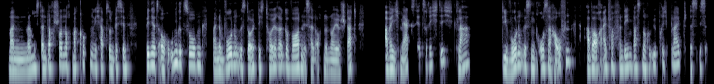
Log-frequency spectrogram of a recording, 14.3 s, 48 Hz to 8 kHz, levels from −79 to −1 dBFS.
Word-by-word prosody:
Man 110 -1 +1
man 110 +1 +1
muss 130 0 -2
dann 120 - +2
doch 130 -1 +2
schon 145 -1 +1
noch 145 -2 -2
mal 125 0 0
gucken. 160 -1 -5
Ich 130 +2 -5
habe 135 0 -1
so 125 - -1
'n 115 - -1
bisschen 130 0 -2 0.3
bin 150 0 +5
jetzt 150 -1 +4
auch 120 -3 +3
umgezogen. 150 -2 +2 0.2
Meine 110 -1 0
Wohnung 145 +1 +4
ist 130 0 -3
deutlich 130 -2 +2
teurer 140 0 +1
geworden. 130 0 +4
Ist - - -3
halt 110 - -1
auch - - -7
'ne 110 - -2
neue 105 -1 0
Stadt. - - 0 0.5
Aber 125 0 +5
ich 115 -1 -1
merke 105 -1 0
es - - -15
jetzt 145 -1 -8
richtig. 180 +5 -5
Klar, 135 +7 0 0.7
die 115 -4 +1
Wohnung 140 +6 +4
ist 140 -1 +1
'n 125 - +2
großer 130 0 0
Haufen, 190 0 0 0.2
aber 115 - +6
auch 115 - +2
einfach 135 +2 -2
von 130 - -4
dem, 135 +1 -1
was 130 0 -1
noch 130 +2 -1
übrig 150 +2 -6
bleibt. 155 +2 -2
Es - - -3
ist 420 - -5
130 Hz, 225 wpm, -25 LUFS, 120-150 Hz, 0.7 s, aber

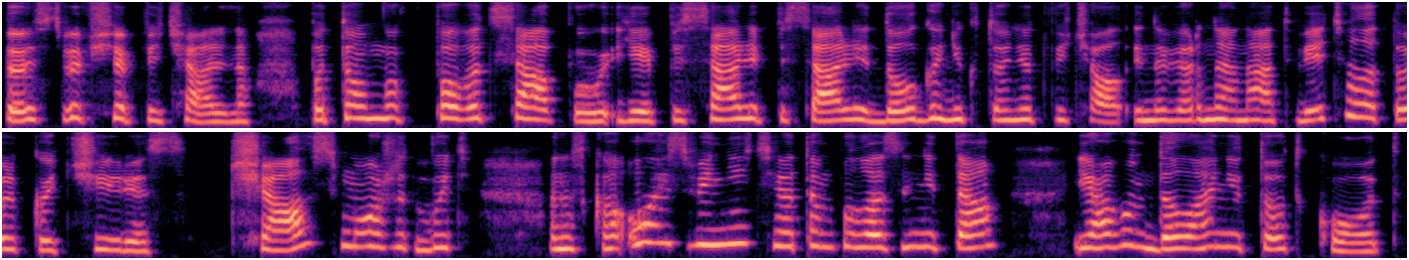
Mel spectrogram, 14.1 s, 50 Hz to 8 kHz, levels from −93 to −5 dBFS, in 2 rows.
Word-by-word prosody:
То - - +6
есть 255 0 -3
вообще 290 0 0
печально. 205 -3 -3 0.3
Потом 275 +3 +1
мы 285 +1 0 0.2
по 285 -1 +5
"Ватсапу" 260 -6 +1
ей 215 +1 0
писали, 250 +5 +2
писали, 235 +1 +2
долго 230 +5 +2
никто 250 0 -1
не 240 +1 +1
отвечал. 230 -5 -3
И, 235 - -3
наверно, 240 +2 +1
она 235 0 0
ответила 260 +8 -2
только 245 -3 -1
через 220 -3 -3 0.2
час, 275 +10 +2
может 320 -3 -1
быть. 290 +5 -4 0.4
Она 270 0 +3
сказала: 280 +2 -3
"Ой, 415 +1 +2
извините, 370 -1 +1
я 330 - +2
там 325 -1 -3
была 305 -1 +3
занята. 300 0 0 0.4
Я 295 0 +4
вам 330 -4 0
дала 275 +2 +3
не 315 -1 -5
тот 265 0 -2
код". 210 -2 -3
260 Hz, 160 wpm, -24 LUFS, 230-295 Hz, 0.4 s, То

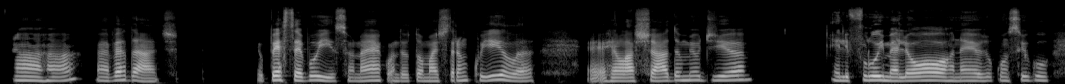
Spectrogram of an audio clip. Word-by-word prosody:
Aham, 180 +2 0 0.2
é 175 -1 -3
verdade. 190 -6 0 0.8
Eu - - -10
percebo 195 -1 +4
isso, 165 -2 -2
né, 175 +3 +1
quando 155 -3 -8
eu 155 - -4
estou 160 +1 -4
mais 160 -1 -2
tranquila, 180 -2 -1 0.5
eh, - - -4
relaxada, 160 +3 +2
o - - -4
meu 195 +1 -3
dia 195 +3 -1 0.8
ele 175 -2 -2
flui 195 +2 +3
melhor, 175 +1 +3
né, 170 0 -2
eu 170 0 -9
consigo 180 +1 -5
180 Hz, 130 wpm, -23 LUFS, 165-190 Hz, 0.8 s, percebo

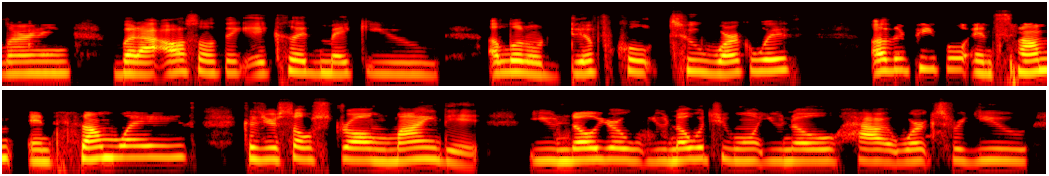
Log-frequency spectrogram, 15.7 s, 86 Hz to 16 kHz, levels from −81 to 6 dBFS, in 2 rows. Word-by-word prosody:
learning, 200 +1 -1 0.4
but 195 0 +5
I 190 +1 +6
also 210 0 +2
think 200 -2 -8
it 190 +4 -6
could 210 -3 -1
make 195 -1 -4
you 185 -2 -12 0.4
a 190 - +2
little 200 -2 +3 0.2
difficult 205 +2 -3
to 225 - -3
work 200 0 +2
with 225 +2 +2 0.6
other 230 +2 +4
people 245 -3 -4
in 200 -2 -1
some 215 +4 +4
in 195 -1 0 0.2
some 235 +2 +6
ways 250 0 -2 0.4
'cause 230 -2 0
you're 220 0 +1
so 225 0 0
strong-minded, 210 -4 +1 0.4
you 205 0 -6
know 210 +2 +5
you're 220 0 -1
w 205 -2 -4
you 200 +1 -10
know 210 +1 +2
what 225 +1 -3
you 220 - -9
want, 205 -2 -5
you 200 0 -11
know 200 0 -2
how 200 -1 +3
it 185 - -5
works 200 +1 -4
for 210 -1 -9
you 205 0 -9
205 Hz, 160 wpm, -22 LUFS, 195-220 Hz, 0.6 s, I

